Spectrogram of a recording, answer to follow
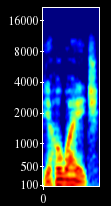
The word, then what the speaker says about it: Yahowah: YAHOWAH, YAHOWAH, the proper pronunciation of YAHOWAH, God's personal and proper name based upon Haya,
